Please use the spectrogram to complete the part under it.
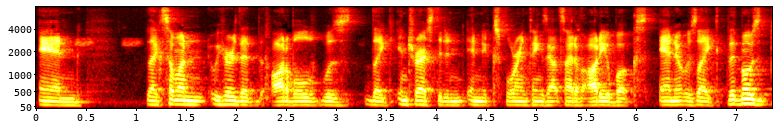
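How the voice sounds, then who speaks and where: A middle-aged man chatting casually as an interview guest, telling anecdotes in an animated, informal, loosely rambling way. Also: fairly low pitch, moderate pace, roomy sound. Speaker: guest, audio dramatist and producer.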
